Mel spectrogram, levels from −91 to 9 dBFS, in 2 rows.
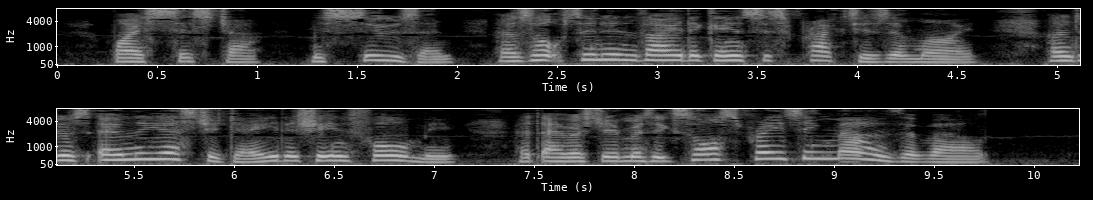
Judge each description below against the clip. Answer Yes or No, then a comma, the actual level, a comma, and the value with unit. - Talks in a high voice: Yes, high, 235 Hz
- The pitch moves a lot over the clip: Yes, wide, 5.9 semitones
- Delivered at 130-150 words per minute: No, average, 180 wpm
